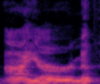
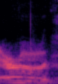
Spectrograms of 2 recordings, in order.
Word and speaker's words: IERN: That's what IERN, even though we pronounce it iron. Will is earn. Everybody's like earn.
